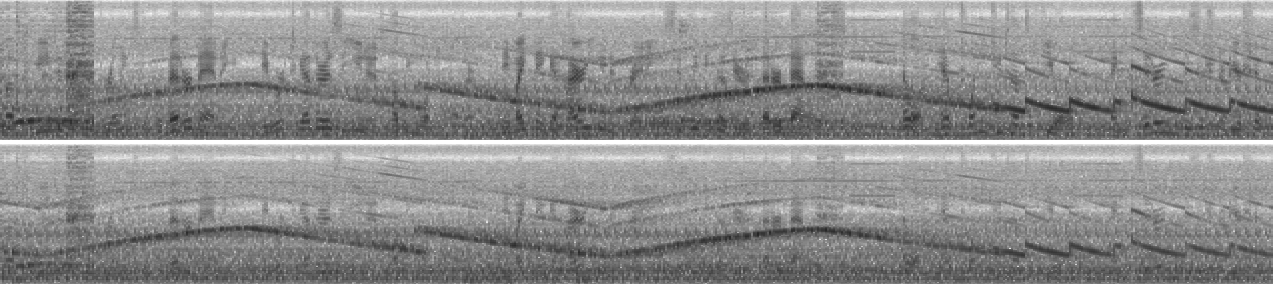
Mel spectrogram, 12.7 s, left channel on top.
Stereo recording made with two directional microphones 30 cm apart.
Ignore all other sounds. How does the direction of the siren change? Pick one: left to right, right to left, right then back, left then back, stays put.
right to left.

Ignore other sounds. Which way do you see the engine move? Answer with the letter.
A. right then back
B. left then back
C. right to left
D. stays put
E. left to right
D.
